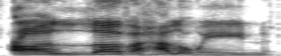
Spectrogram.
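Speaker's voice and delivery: loud, gushing declaration; a big loud gush; excited. Shown as a demonstration. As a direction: belt out your love for Halloween. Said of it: "repeated, first take louder".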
